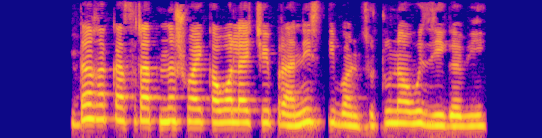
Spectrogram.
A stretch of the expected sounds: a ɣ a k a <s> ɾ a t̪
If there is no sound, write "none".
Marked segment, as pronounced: s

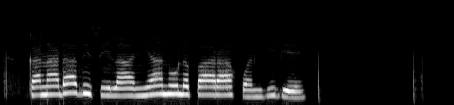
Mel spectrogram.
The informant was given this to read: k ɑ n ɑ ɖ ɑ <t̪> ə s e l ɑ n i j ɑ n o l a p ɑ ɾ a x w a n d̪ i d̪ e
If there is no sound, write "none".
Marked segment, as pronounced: d̪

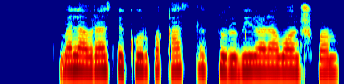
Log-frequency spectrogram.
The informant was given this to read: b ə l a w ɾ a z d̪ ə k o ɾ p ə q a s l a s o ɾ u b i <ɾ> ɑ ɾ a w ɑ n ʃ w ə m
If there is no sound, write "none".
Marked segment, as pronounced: ɾ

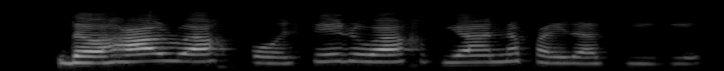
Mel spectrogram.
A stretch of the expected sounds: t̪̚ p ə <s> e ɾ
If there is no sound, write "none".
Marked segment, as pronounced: s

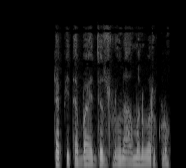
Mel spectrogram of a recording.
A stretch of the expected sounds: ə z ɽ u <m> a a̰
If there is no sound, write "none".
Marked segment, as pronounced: n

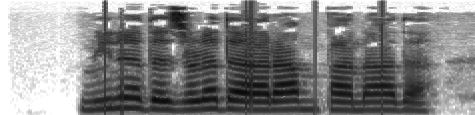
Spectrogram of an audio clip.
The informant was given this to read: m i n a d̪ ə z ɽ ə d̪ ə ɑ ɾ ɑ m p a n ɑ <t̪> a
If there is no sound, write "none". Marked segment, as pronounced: d̪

